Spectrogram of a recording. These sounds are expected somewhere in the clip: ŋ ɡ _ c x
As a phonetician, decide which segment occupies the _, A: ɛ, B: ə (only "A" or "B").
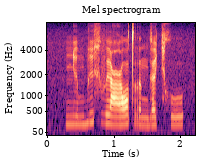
A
